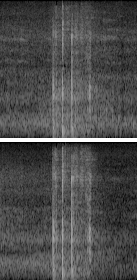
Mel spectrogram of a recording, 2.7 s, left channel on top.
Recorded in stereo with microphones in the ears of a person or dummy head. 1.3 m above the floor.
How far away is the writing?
About 1.0 m.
